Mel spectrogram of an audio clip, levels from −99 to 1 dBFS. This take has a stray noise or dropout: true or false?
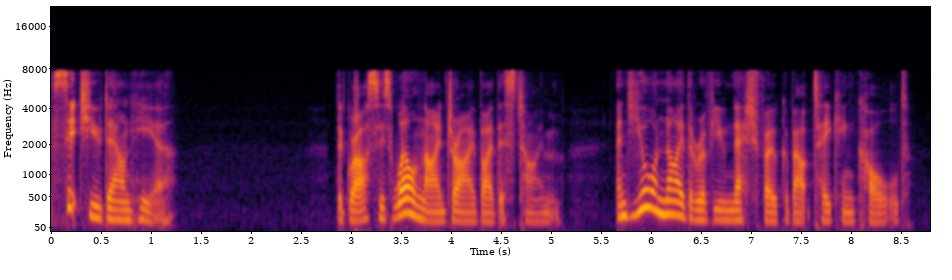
false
